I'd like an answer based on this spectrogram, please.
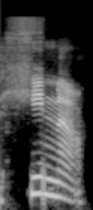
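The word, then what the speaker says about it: ἵνα: Hina okay very good Hina with a h sound because of the rough breathing Mark and the last word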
